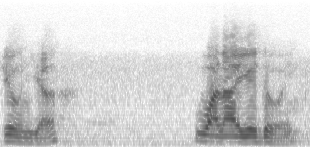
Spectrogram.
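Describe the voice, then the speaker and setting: An actor playing a horrified, pleading professor in melodramatic 1950s radio style. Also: male voice, medium pitch, expressive, unhurried. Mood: alarmed. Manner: agitated, pleading. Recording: muffled, noisy old radio recording.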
